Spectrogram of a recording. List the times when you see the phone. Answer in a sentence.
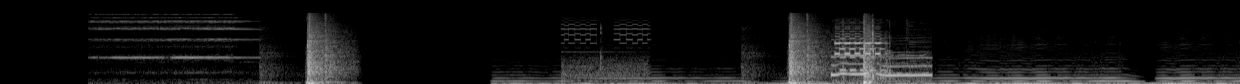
You can hear the phone from 0.8 to 2.6 s, from 5.6 to 6.5 s and from 8.3 to 9.3 s.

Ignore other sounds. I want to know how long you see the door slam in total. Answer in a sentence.
The door slam can be heard for 2 seconds in total.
